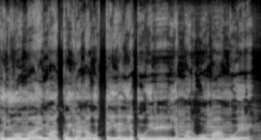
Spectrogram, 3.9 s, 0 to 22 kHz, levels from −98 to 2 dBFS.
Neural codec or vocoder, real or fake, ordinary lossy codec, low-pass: none; real; none; none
